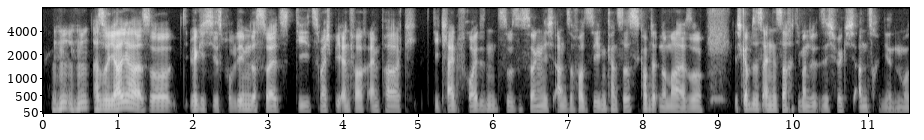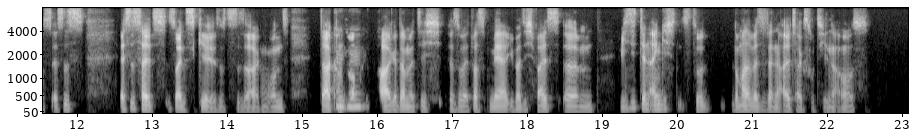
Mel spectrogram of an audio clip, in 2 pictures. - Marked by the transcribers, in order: in English: "Skill"; distorted speech
- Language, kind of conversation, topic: German, advice, Wie kann ich im Alltag kleine Freuden bewusst wahrnehmen, auch wenn ich gestresst bin?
